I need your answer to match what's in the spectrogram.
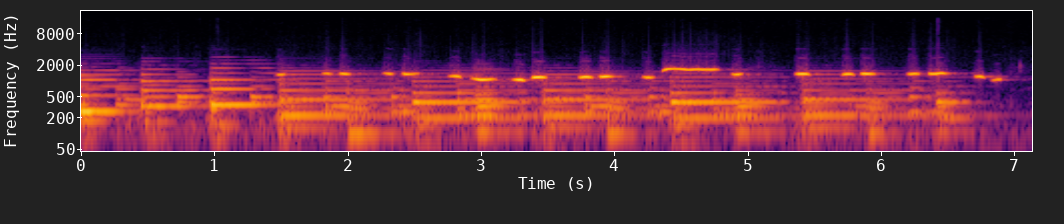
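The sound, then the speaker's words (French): Someone whistles a lilting tune, clear, each note gliding into the next over a steady instrumental accompaniment. No one speaks. “Tu pourrais pas siffler autre chose, dis.”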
